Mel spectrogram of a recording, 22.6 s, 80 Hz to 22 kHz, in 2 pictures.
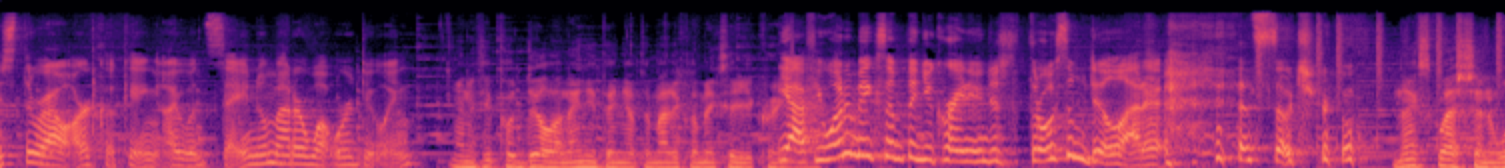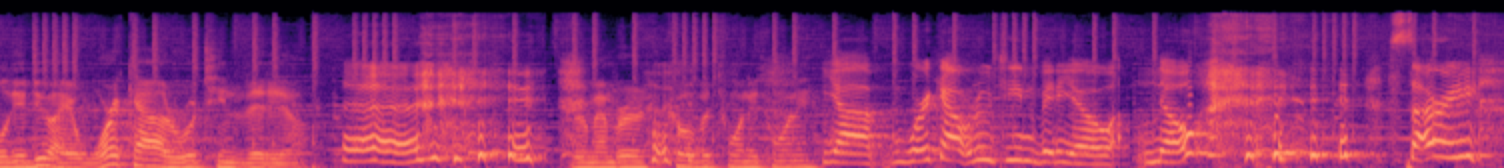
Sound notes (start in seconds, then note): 8.9 laughing; 13.8 Natasha laughing; 20.0 laughing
